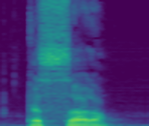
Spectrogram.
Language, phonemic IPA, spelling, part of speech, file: Arabic, /kas.sa.ra/, كسر, verb, Ar-كسر.ogg
- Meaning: 1. to break into pieces, to shatter, to smash 2. to turn into a broken plural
